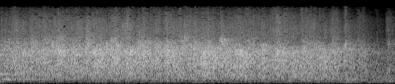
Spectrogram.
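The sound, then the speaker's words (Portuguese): A church audience applauds for Jesus with dense, sustained clapping that holds steady and loud for several seconds before tapering off slightly at the end, with no voices standing out. “Aplaude ao Jesus é bom, Ele é poderoso.”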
